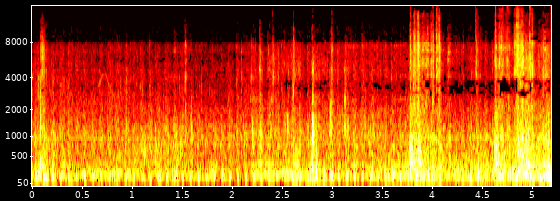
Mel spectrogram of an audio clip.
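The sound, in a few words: motorbike riding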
